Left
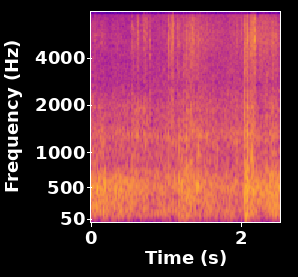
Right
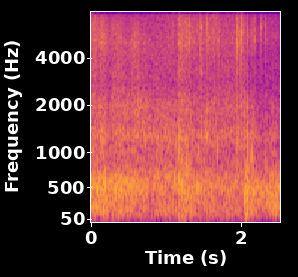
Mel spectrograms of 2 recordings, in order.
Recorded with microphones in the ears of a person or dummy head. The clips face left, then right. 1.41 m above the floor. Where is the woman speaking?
No woman speaking in this recording.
